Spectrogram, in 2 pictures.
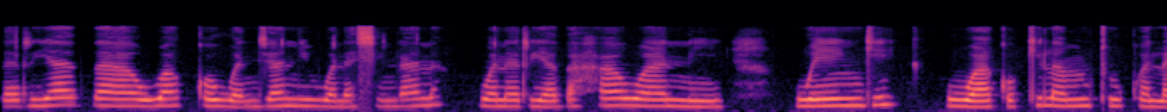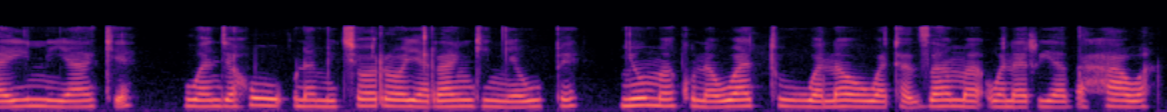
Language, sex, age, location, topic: Swahili, female, 18-24, Kisii, government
